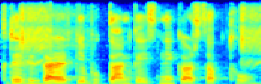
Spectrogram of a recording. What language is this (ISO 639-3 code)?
hne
